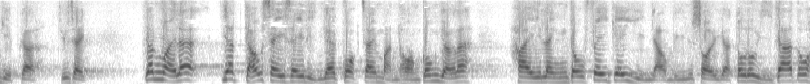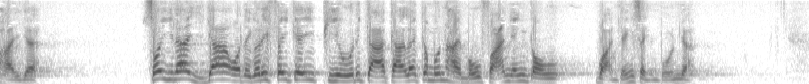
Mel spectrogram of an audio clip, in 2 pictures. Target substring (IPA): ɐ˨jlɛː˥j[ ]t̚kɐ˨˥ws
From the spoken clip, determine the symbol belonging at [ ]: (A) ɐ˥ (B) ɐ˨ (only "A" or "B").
A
